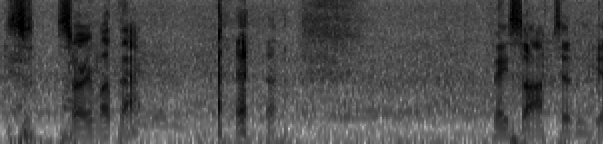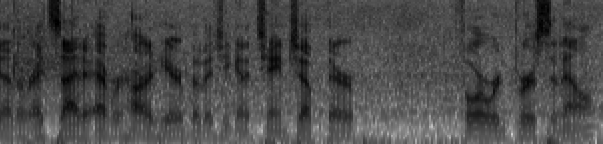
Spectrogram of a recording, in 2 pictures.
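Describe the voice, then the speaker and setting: A man's voice: lowish voice, moderate pace, pauses often. A man doing live play-by-play of youth hockey in a casual, folksy, slightly hesitant way. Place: ice rink, live stream broadcast. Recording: clear rink noise behind the voice.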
